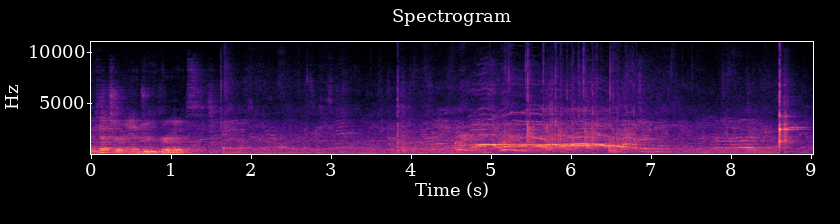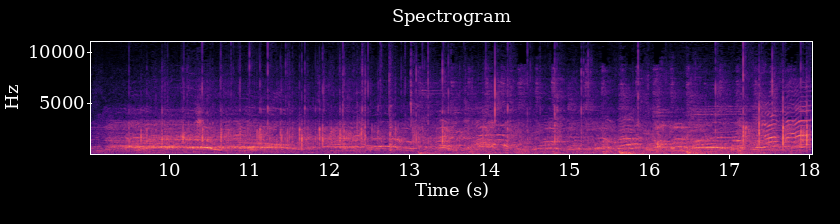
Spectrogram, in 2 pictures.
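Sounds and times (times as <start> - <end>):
spectators talking and calling out: 0.0 - 18.0
metal bat hitting ball: 8.6 - 9.0.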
